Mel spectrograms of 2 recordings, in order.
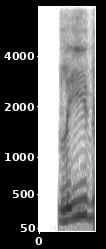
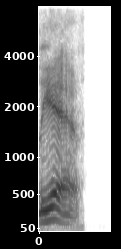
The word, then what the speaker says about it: Liev: Like leave is not leave, it's Liev. Say I didn't know that. Yeah, I didn't know it's Liev. Liev Schreiber.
